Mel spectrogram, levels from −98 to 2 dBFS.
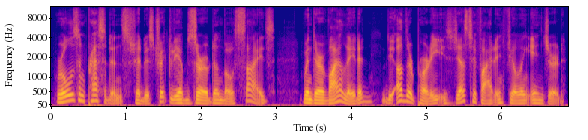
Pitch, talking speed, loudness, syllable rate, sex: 120 Hz, 190 wpm, -19 LUFS, 6.0 syllables/s, male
